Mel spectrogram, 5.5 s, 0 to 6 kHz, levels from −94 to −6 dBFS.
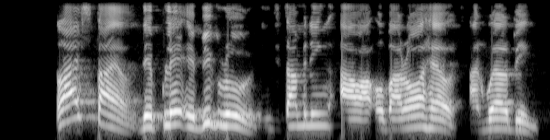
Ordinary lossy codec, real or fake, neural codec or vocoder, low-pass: none; real; none; 5.4 kHz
